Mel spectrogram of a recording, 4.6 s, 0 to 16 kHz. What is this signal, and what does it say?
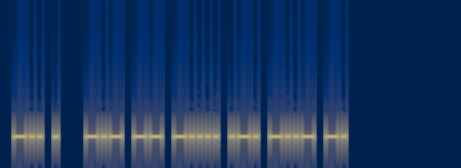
Morse code, heard as a keyed tone, about 32 wpm, 700 Hz. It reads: DE KM6RXN
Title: USA Callsign DE Callsign - 6 Characters - 30wpm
